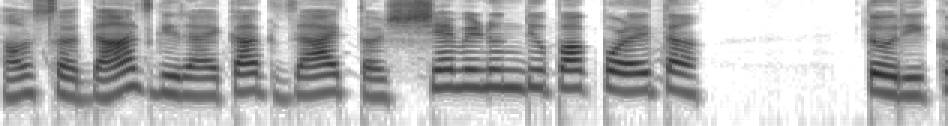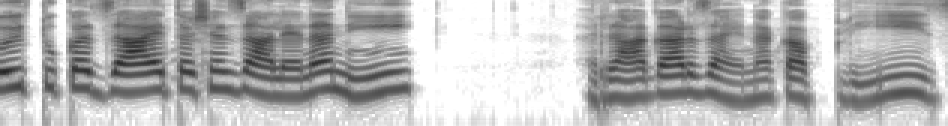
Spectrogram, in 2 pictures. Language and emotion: Goan Konkani, sad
